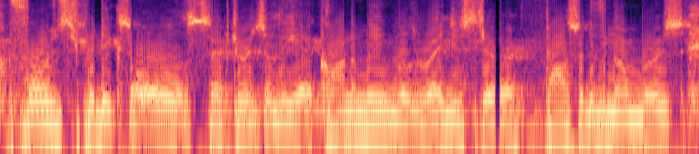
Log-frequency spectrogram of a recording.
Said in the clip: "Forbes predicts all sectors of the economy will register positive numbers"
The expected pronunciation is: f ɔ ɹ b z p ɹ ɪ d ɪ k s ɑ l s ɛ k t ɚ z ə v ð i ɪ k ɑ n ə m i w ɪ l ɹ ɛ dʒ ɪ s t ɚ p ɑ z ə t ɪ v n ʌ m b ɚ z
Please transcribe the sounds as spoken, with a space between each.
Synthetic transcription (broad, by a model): f ɔ ɹ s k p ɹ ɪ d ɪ k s ɑ l s ɛ k t ɚ z ə v ð i ɪ k ɑ n ə m i w ɪ l ɹ ɛ dʒ ɪ s t ɚ p ɑ z ə t ɪ v n ʌ m b ɚ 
